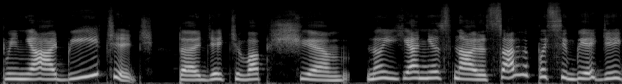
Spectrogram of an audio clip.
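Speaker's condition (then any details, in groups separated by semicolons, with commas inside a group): Cerebral palsy; no wheelchair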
